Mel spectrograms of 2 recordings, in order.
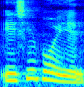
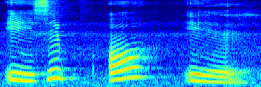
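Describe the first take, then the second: First: It is said quickly, the words run together. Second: It is said slowly, word by word. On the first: "dia bacanya cepat" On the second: "Ini kita baca pelan-pelan dulu ya"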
